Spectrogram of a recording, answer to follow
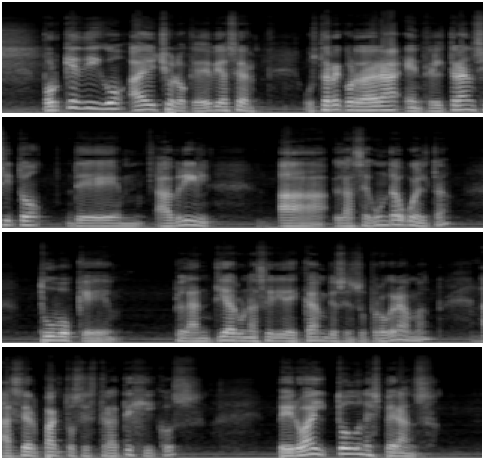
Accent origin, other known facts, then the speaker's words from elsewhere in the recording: Lima, Peru; born there; Yo nací acá, en los Barrios Altos, en una casa con techos muy altos.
